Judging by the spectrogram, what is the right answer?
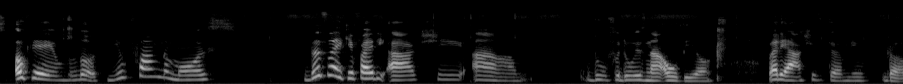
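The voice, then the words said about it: Strong natural home accent and slang. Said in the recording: “accent is coming out on our podcast”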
